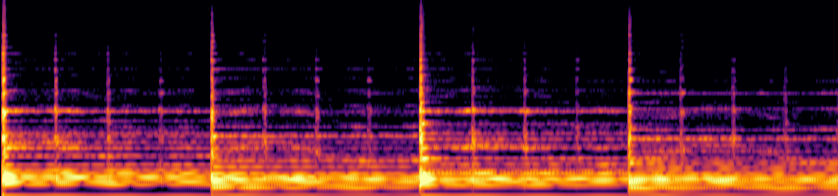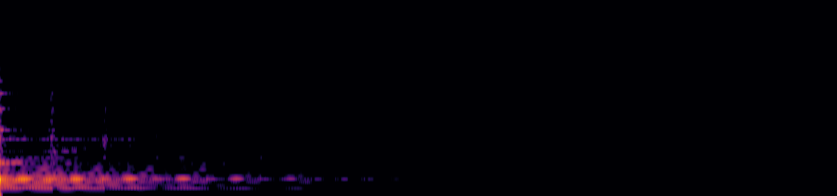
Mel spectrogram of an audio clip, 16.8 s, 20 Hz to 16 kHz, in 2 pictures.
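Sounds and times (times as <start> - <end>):
polysynth with flanger comb and chorus: 0.0 - 9.1.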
